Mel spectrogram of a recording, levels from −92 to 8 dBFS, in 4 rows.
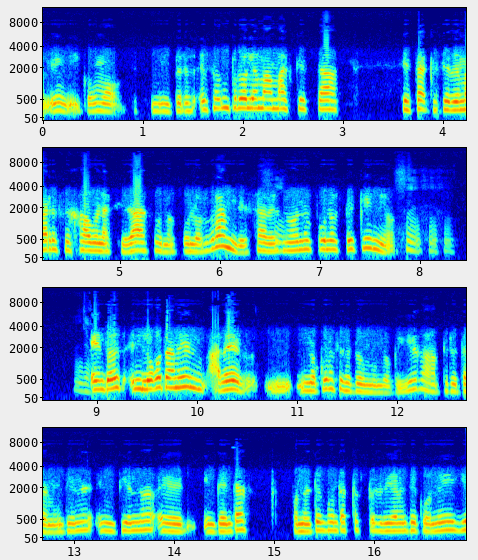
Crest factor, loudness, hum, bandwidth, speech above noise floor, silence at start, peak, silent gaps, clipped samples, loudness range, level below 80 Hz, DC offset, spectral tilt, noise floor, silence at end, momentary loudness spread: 16 dB; -21 LUFS; none; 9 kHz; 41 dB; 0 s; -6 dBFS; none; under 0.1%; 5 LU; -66 dBFS; under 0.1%; -7.5 dB/octave; -62 dBFS; 0 s; 10 LU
